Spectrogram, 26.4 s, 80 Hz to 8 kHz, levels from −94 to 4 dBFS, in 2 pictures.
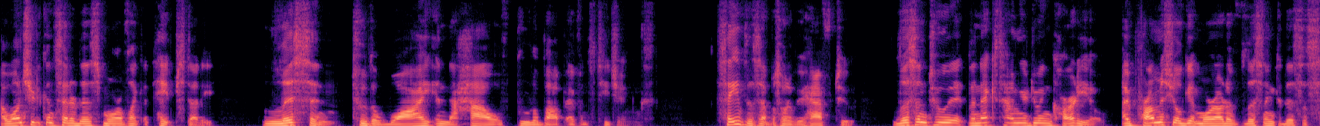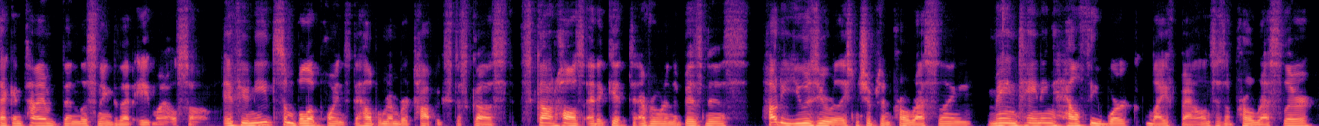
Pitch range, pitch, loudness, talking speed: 115-140 Hz, 125 Hz, -20 LUFS, 220 wpm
